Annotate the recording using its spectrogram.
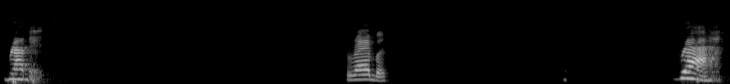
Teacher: Thì mình sẽ không đọc là y, mình sẽ đọc là ơ. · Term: âm ơ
